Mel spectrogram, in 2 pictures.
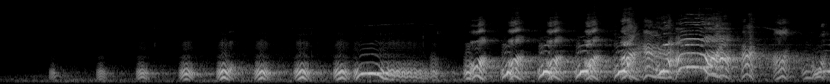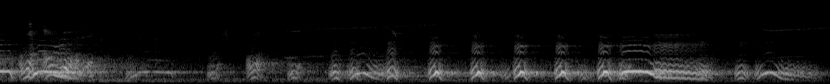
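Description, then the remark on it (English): Two barred owls caterwaul territorial calls back and forth in a loud, rhythmic chorus of hooting and cackling, rising into a frenzied, overlapping peak midway before settling into steadier repeated hoots; recorded by Garrett Vinn on a dark, moonless night in a bayou in Arkansas. “They spoke with Terry last Tuesday and began with the sounds of two caterwauling barred owls, recorded by Garrett Vinn.”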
